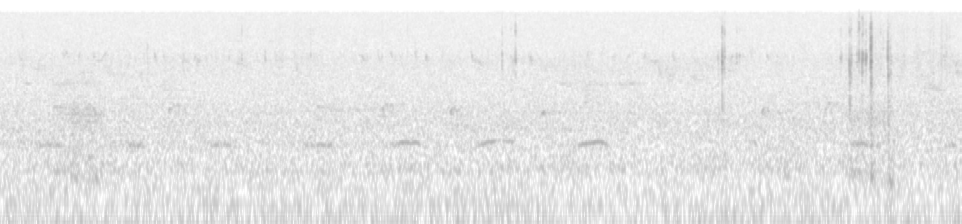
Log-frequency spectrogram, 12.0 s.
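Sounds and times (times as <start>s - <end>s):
distant bird cooing: 0.4s - 3.0s, 3.8s - 7.8s, 10.3s - 12.0s.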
